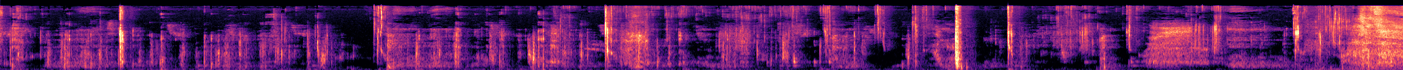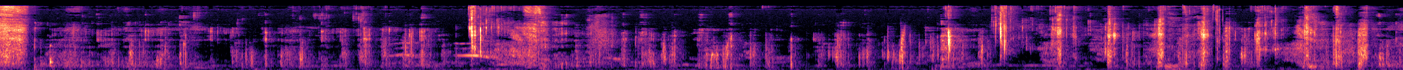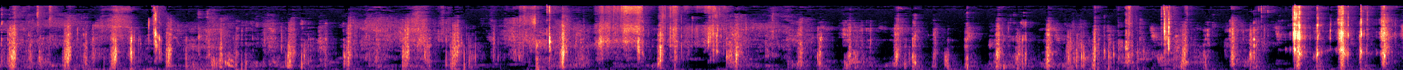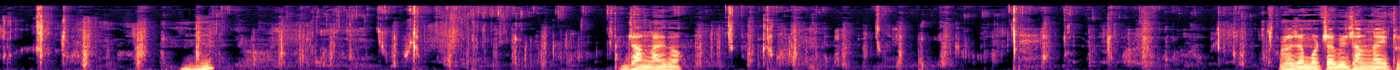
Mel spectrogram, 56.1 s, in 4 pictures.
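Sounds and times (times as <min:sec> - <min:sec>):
person chewing and crunching food: 0:00.0 - 0:56.0
breathy noise: 0:11.1 - 0:16.2.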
